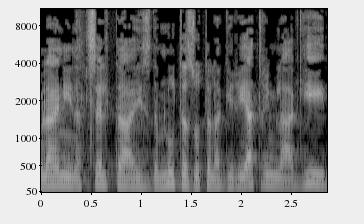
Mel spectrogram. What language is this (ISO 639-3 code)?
heb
